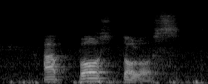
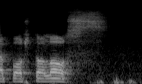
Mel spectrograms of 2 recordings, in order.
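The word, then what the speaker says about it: ἀπόστολος: Observe, nós temos a palavra apóstolos. Apóstolos. Então observe que o pós está acentuado, ele é pronunciado mais forte. Se não tivesse esse acento, seria apóstolos, porque o sigma final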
